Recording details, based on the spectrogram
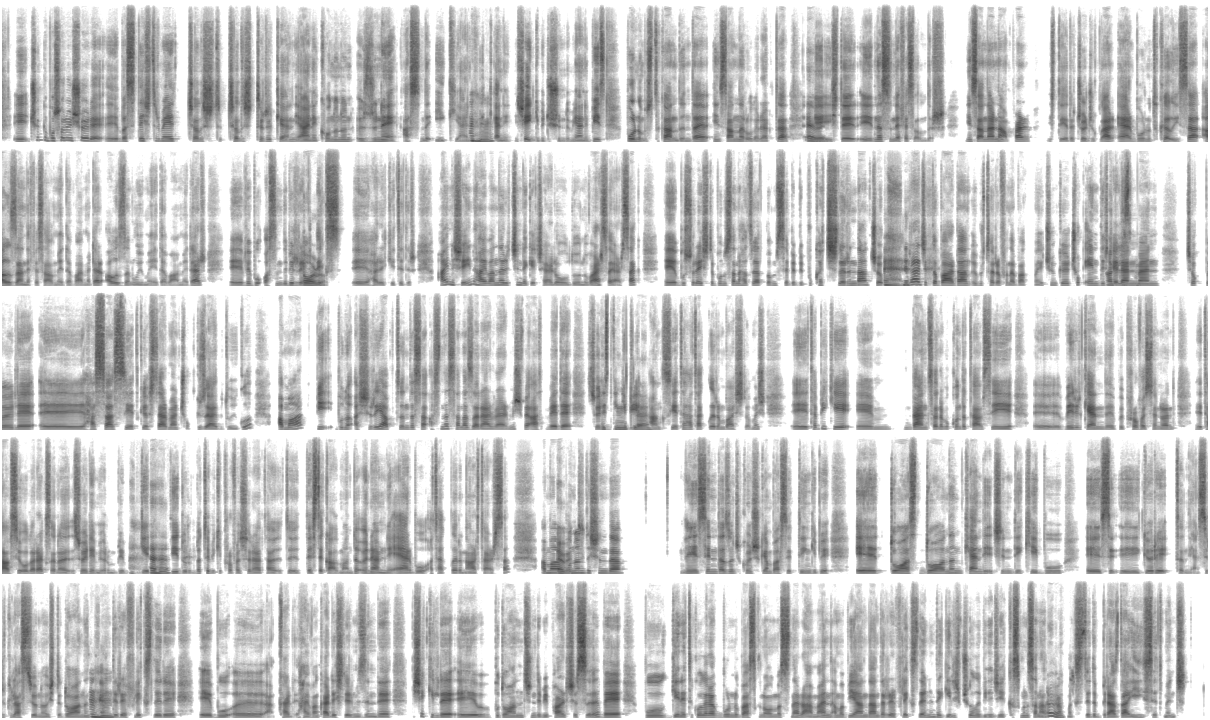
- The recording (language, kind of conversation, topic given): Turkish, advice, Anksiyete ataklarıyla başa çıkmak için neler yapıyorsunuz?
- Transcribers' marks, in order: other background noise; chuckle; laughing while speaking: "Hı hı"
